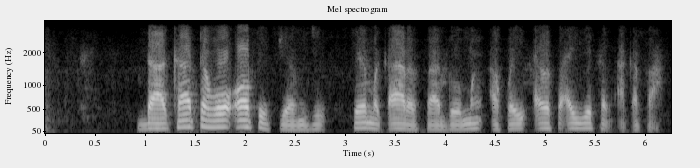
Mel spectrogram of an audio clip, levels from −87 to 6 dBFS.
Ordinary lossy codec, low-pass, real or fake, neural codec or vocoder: none; 3.6 kHz; fake; autoencoder, 48 kHz, 128 numbers a frame, DAC-VAE, trained on Japanese speech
